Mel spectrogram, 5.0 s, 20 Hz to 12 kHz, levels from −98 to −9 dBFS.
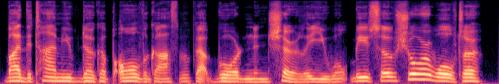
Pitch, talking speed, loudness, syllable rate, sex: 135 Hz, 230 wpm, -18 LUFS, 5.3 syllables/s, female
